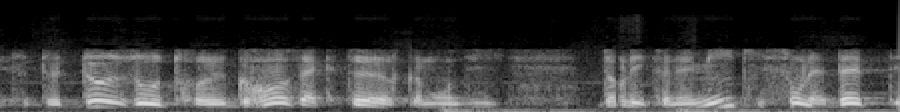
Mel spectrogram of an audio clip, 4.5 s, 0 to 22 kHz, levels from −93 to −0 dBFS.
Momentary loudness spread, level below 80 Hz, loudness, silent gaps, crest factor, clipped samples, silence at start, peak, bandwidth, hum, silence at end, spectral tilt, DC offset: 10 LU; -46 dBFS; -24 LUFS; none; 16 dB; under 0.1%; 0 s; -8 dBFS; 3.7 kHz; none; 0 s; -7.5 dB/octave; under 0.1%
